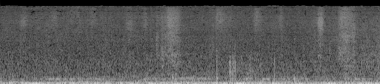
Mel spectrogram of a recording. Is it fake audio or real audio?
fake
